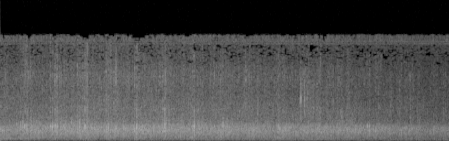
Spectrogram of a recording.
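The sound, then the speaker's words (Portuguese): An audience applauds loudly, a dense wash of many hands clapping at once that holds steady throughout and eases off only slightly near the end. “Pode dar um aplauso bem forte.”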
